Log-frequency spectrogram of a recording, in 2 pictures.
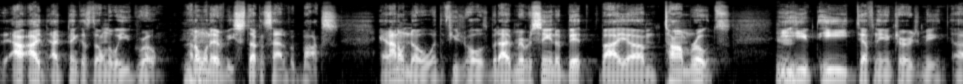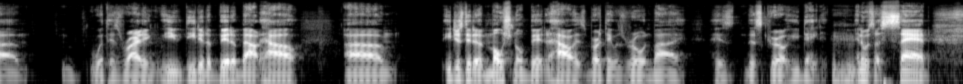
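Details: Adult man speaking; normal conversational speech.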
